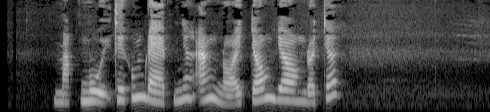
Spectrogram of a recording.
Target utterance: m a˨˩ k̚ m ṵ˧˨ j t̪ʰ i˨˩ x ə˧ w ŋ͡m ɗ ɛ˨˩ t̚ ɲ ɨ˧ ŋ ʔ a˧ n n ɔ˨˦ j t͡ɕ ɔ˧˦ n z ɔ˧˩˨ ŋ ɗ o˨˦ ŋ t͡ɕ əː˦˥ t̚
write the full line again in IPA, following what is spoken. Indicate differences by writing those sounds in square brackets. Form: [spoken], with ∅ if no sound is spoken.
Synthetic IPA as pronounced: m a˨˩ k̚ m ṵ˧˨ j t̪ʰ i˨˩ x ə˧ w ŋ͡m ɗ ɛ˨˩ [p̚] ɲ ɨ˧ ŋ ʔ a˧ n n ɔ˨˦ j t͡ɕ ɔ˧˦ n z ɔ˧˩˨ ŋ ɗ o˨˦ [∅] t͡ɕ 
